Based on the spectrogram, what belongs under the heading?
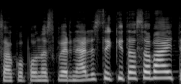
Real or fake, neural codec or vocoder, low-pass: fake; codec, 44.1 kHz, 7.8 kbps, Pupu-Codec; 14.4 kHz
